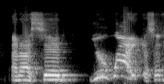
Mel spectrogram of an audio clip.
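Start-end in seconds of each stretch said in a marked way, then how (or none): 0.9-1.4 retold realization. Retold giving in to coach's point.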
